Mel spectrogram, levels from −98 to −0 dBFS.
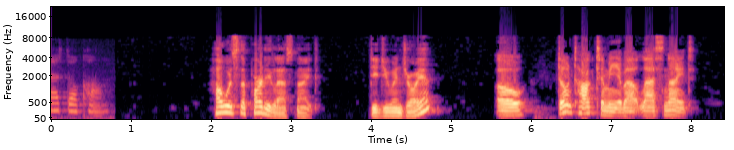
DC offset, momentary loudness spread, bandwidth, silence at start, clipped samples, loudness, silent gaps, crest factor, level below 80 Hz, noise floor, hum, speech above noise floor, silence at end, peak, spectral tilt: under 0.1%; 18 LU; 8.8 kHz; 0 s; 0.2%; -14 LUFS; 1.16-1.21 s; 16 dB; -48 dBFS; -81 dBFS; none; 68 dB; 0.4 s; 0 dBFS; -5.5 dB/octave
